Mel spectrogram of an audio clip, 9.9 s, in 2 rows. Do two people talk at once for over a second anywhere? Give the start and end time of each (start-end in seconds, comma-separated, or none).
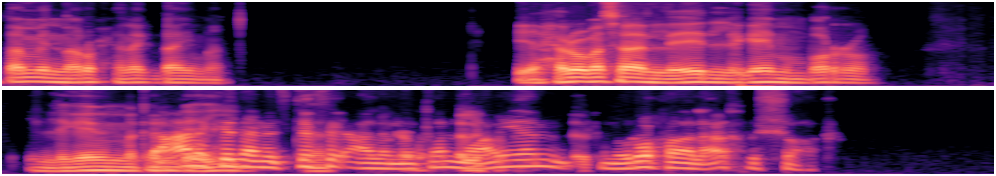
5.7-7.5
